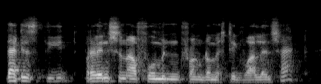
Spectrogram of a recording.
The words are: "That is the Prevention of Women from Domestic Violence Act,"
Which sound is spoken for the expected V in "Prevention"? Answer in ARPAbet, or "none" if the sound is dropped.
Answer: V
